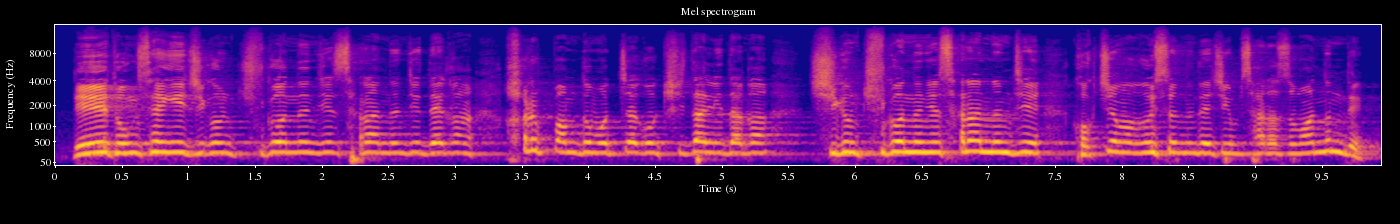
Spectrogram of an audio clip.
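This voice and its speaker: A pastor acting out a furious father who scolds his elder son in a loud, high, indignant voice. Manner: shouting, indignant, reproachful. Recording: long reverb of a church hall.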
